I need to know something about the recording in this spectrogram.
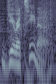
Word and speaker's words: Giratina: diverge though like uh i think giratina is how our favorite ghost dragon is pronounced but i always call it gratina just because the presence of the word tina in the name makes it feel a little less threatening please only hit twice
